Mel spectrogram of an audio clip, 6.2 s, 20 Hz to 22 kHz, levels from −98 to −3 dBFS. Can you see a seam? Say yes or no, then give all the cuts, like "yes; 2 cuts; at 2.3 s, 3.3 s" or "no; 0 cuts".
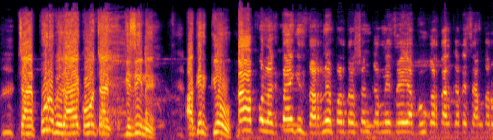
yes; 1 cut; at 3.0 s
